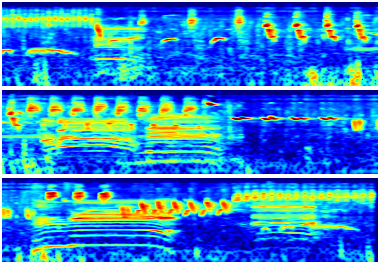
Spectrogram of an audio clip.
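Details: A herd of tame village cattle heading along the road to the pen at morning gives repeated drawn-out moos, some deep and some higher and wavering, while birds chirp and twitter steadily throughout.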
